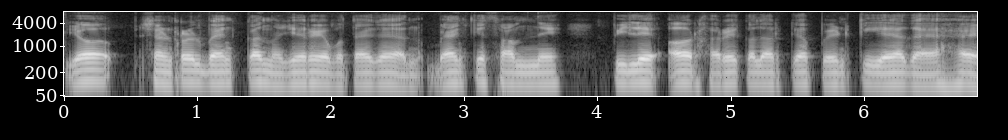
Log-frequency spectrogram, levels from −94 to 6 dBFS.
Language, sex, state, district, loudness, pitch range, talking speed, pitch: Hindi, male, Chhattisgarh, Jashpur, -17 LUFS, 100-110 Hz, 175 wpm, 105 Hz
